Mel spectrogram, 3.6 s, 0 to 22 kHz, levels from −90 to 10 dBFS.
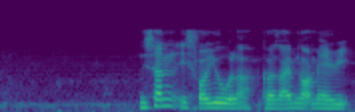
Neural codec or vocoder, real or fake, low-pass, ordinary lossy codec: codec, 16 kHz, 4 kbps, X-Codec, HuBERT features, trained on LibriSpeech; fake; 7.2 kHz; none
